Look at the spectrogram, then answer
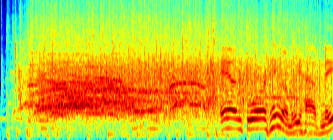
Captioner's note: cheers and applause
